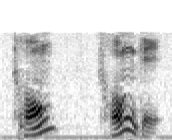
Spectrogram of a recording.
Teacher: 这个虫呢是二声，就是直接往上扬，但是因为后边跟了一个轻声呢，它会自然的有一个下垂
